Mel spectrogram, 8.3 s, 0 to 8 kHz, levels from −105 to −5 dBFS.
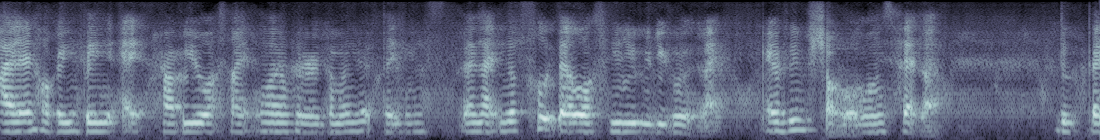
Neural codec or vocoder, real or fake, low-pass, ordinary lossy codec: codec, 16 kHz, 1 kbps, FreqCodec, smaller model; fake; none; none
